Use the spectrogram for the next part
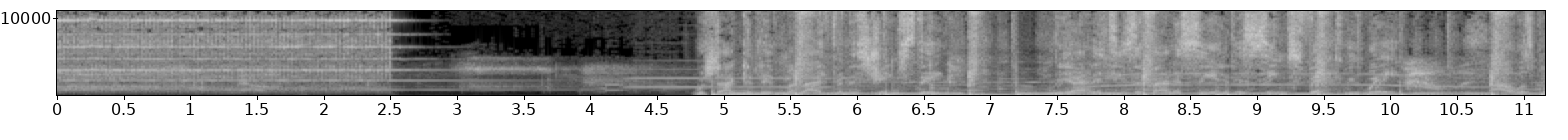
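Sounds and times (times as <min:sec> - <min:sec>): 
alarm clock bell ringing: 0:00.0 - 0:04.3
speech: 0:04.8 - 0:11.1.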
